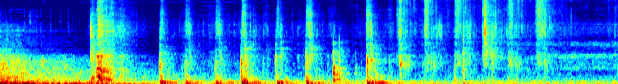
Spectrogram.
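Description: Footsteps thud on wooden boards and stairs.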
